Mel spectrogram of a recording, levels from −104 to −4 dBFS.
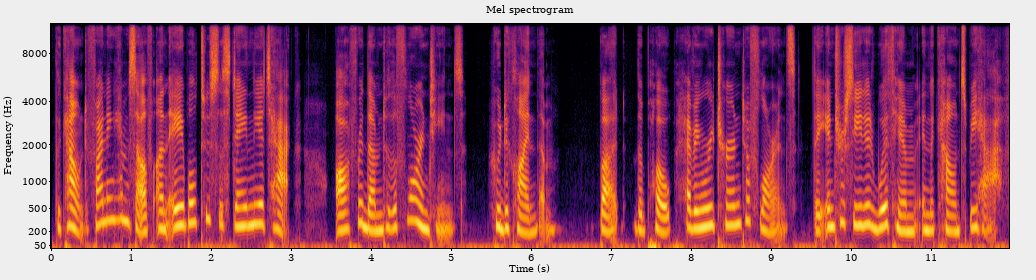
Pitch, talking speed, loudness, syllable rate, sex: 240 Hz, 160 wpm, -19 LUFS, 5.4 syllables/s, female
